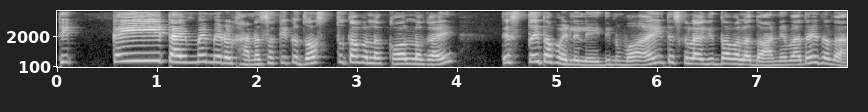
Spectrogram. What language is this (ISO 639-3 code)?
nep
